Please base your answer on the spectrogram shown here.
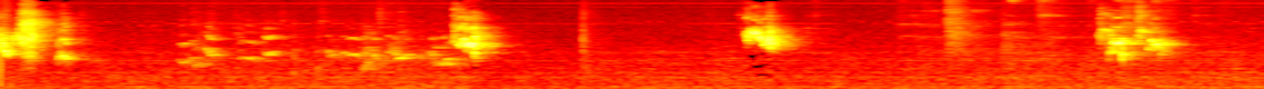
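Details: Pet budgerigar at home calling in spaced, sharp squawks about every one to two seconds, with a soft, warbling chatter between the louder notes against a quiet background.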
